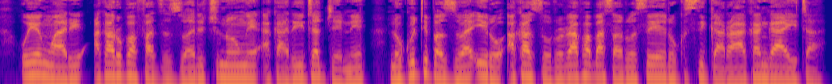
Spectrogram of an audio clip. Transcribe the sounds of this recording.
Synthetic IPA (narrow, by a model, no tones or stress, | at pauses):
uje̞mwaɾiakaɾop̬afad͡zazuʋaɾet͡ʃino̞mwe̞ʔakaɾiːtaʐe̞ːne̞ | no̞k̬ut̬ipazuʋaʔiɾo̞ʔakazo̞ɾorapaɓasaro̞se̞ɾe̞ku̥sikaɾaːkaŋɡaːiːta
